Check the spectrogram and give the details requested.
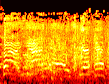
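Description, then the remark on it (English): A crowd gives a smattering of applause after a plea to please clap, with steady clapping mixed with murmuring and raised voices, holding at an even, moderately loud level for the full couple of seconds. “That's a please clap.”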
